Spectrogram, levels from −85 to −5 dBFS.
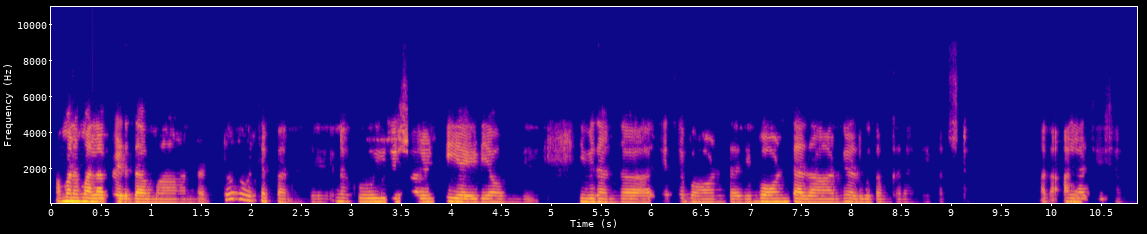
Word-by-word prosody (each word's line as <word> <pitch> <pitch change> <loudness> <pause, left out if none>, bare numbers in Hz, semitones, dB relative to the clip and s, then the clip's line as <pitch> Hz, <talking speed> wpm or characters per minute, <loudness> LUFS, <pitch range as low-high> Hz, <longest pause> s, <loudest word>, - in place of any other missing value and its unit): మనం 205 -1 +11
అలా 185 0 +8
పెడదామా 170 -2 +2 0.2
అన్నట్టు 160 - -8 0.3
చెప్పానండి. 175 -3 -6 0.2
నాకు 190 0 -7 0.2
ఈ - - +2
రెస్టారెంట్ 180 -1 -2
ఈ - - +3 0.2
ఐడియా 175 0 -1
ఉంది. 160 - -19 0.5
ఈ - - +2
విధంగా 175 -1 -2 0.3
చేస్తే 280 -9 -14
బావుంటది 170 0 -6
బావుంటదా? 180 -2 +2 0.4
అడుగుతం 170 0 -6
కదండి! 160 +1 -21
ఫస్ట్. - - -18 0.8
అలా - - -8
అలా 185 -2 -1
చేసాం. 325 - -20
175 Hz, 120 wpm, -24 LUFS, 170-185 Hz, 0.8 s, మనం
